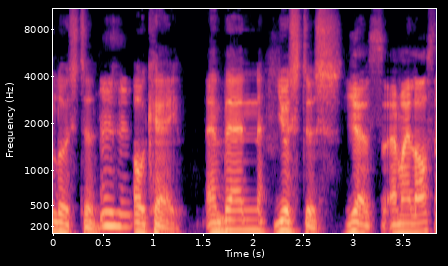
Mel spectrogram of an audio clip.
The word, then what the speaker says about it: Justus: Okay, and my name is Justus. Justus. Yes. Okay, if I'm supposed to go back phonetically, I'd say Justus, but no, Justus. Yes, it's Justus, but it's the Latin word for justice.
